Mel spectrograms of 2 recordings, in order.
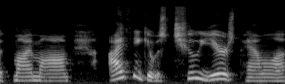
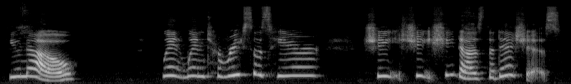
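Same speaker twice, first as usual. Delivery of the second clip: put-on much higher, slower old mother voice; a light impression of a confused mother; imitating mother; 11 semitones higher, slower than usual. Daughter voicing her mother praising another helper, higher. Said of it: "she might say".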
